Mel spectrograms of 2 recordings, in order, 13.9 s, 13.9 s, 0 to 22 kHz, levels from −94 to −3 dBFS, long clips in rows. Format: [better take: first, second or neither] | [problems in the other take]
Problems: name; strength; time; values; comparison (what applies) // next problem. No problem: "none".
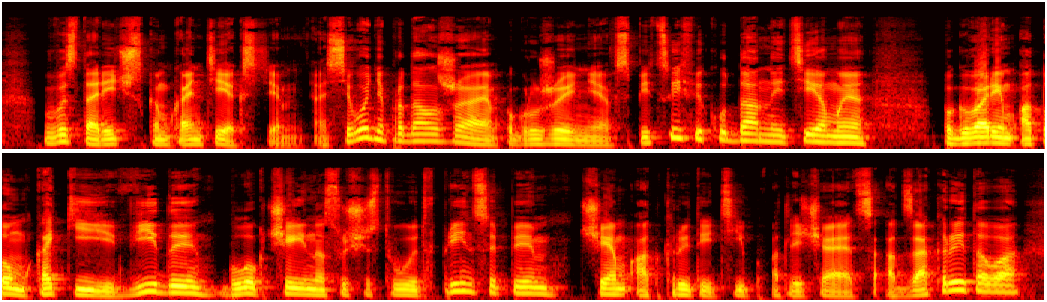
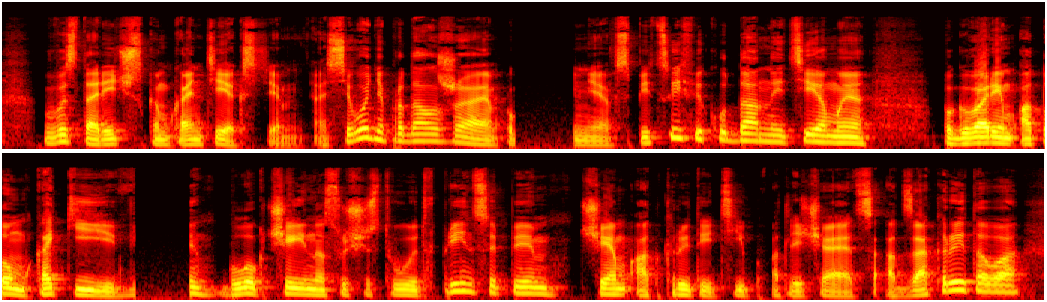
first | audio cutting out; at 3.5 s and at 8 s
